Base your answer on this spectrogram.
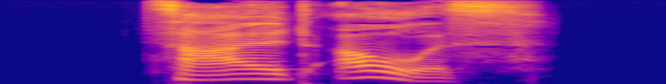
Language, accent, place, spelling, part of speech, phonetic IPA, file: German, Germany, Berlin, zahlt aus, verb, [ˌt͡saːlt ˈaʊ̯s], De-zahlt aus.ogg
- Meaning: inflection of auszahlen: 1. third-person singular present 2. second-person plural present 3. plural imperative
